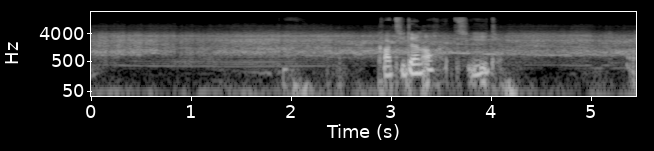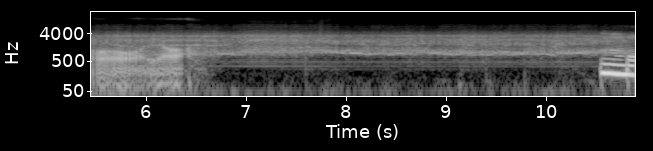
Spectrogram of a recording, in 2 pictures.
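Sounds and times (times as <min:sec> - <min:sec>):
video game car drifting tyre screech: 0:00.0 - 0:10.8
video game car engine drone: 0:00.0 - 0:10.8
speech: 0:01.9 - 0:02.2, 0:02.9 - 0:04.3, 0:05.4 - 0:06.6.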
